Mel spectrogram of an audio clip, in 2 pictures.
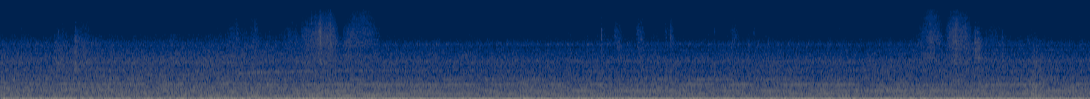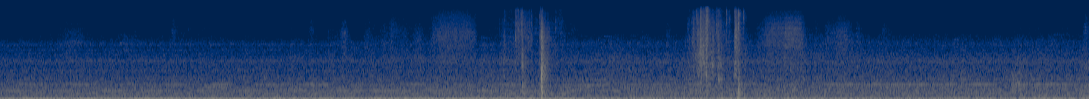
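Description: Steady low rumble with a faint hum, broken a few times by short scratchy sounds, likely a carving knife cutting into the wooden block.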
